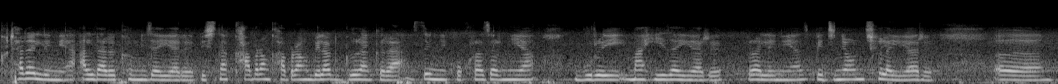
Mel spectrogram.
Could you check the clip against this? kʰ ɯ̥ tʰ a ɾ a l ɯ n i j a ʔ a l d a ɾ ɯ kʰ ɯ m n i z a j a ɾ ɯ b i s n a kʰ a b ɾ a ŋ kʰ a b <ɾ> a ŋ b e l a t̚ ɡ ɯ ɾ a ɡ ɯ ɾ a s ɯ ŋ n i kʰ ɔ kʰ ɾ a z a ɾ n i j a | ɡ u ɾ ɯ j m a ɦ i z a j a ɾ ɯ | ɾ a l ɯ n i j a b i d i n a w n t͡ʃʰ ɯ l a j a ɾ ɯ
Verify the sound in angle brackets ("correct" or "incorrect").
correct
